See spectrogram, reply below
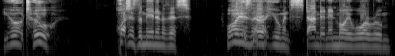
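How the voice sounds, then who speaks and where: A man's voice: on the high side, steady tone, unhurried, fairly bright tone, clean tone, dry recording. A man playing a proud, stern old dragon king and warlord father in an audio drama, speaking in a formal, commanding way. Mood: menacing. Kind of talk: dramatic audio roleplay acting.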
